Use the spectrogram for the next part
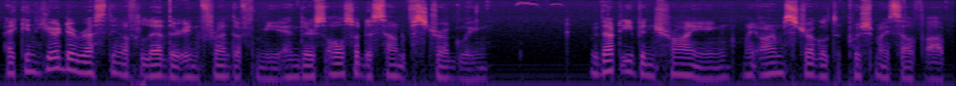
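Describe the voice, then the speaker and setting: A man's voice: mid-range voice, a little mellow, poor audio. A man reading a first-person story aloud as a dramatic narrator. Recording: background music under the voice. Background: music.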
